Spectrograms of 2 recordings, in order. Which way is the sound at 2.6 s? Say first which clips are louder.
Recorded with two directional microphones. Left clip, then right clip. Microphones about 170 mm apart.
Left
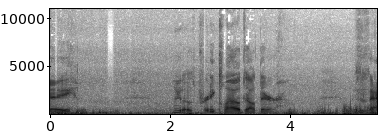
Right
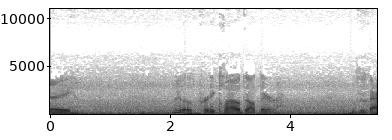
Left 7 dB; 20° left (ahead or behind).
